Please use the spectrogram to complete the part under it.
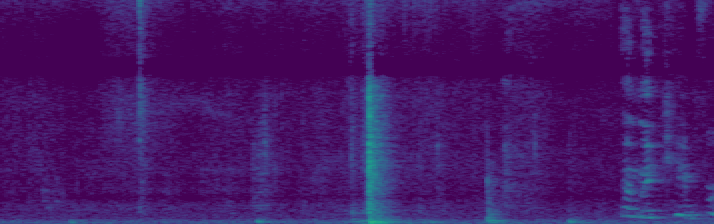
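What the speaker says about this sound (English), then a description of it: "Then she closed the door." A door is shut with one firm, close thud, with a few lighter knocks and bumps before and after it in a quiet room.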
